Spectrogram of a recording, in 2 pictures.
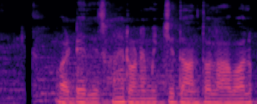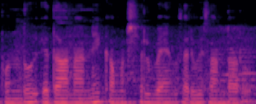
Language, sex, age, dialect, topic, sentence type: Telugu, male, 18-24, Utterandhra, banking, statement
